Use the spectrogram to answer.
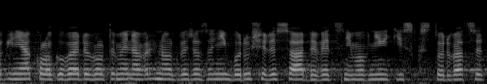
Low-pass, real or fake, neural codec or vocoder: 7.2 kHz; fake; vocoder, 22.05 kHz, 80 mel bands, Vocos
